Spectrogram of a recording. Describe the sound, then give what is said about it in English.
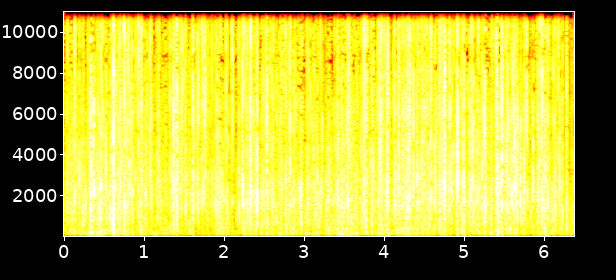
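Plastic candy bag crinkling in a movie theater, a bag of jujubes, Snowcaps or M&Ms, giving a dense, continuous crackle of crumpling that stays busy and fairly loud throughout. “some guy's got a bag of freaking jujubes or what are they called? The snow caps or just a bag of M&Ms or something.”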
